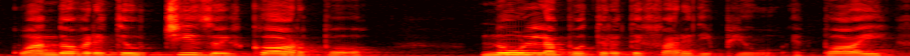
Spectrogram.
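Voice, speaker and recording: A woman's voice: fairly high pitch, measured pace, voice pushed up. A woman reading aloud and voicing a devout, steadfast enslaved man who speaks earnestly and solemnly.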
